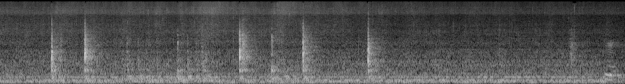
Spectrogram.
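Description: Fish curry masala with chili powder and pepper powder sautéing in a pan, a constant close sizzle broken by several sharp scraping strokes of a spoon.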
